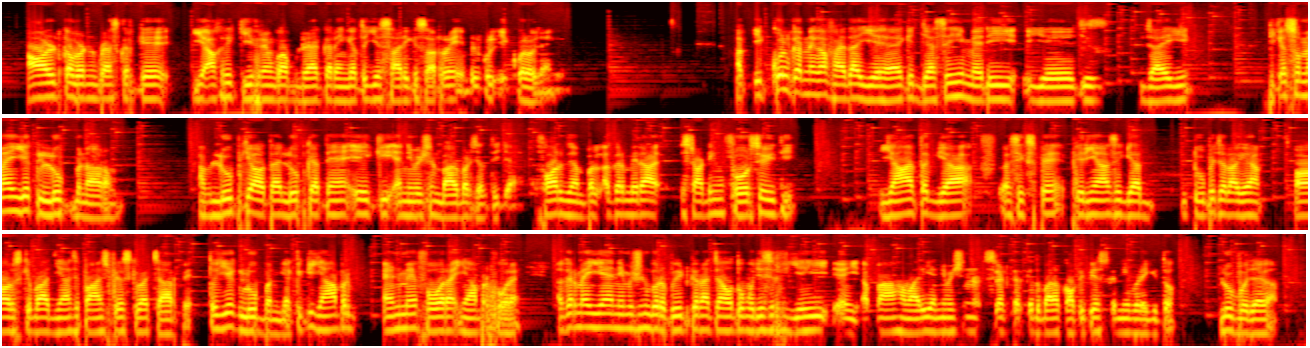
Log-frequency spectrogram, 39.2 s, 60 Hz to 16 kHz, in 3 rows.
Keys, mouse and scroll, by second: 8.1 space, 17.9 space, 18.4-19.4 drag, 36.8-37.4 drag.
